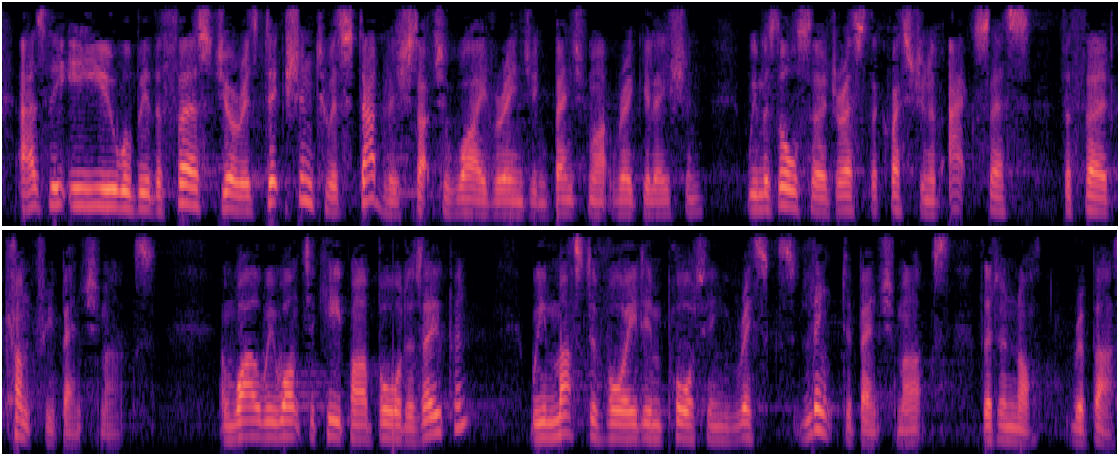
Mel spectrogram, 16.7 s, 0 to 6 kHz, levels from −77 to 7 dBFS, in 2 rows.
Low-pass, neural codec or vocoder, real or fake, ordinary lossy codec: 5.4 kHz; none; real; none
